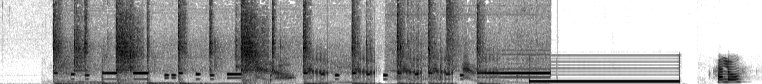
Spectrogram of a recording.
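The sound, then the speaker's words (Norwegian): A rapid series of telephone keypad tones as a psychiatric ward is dialed, followed by a steady ringing tone on the line and a brief burst of sound as the call connects. “dette er Fritz Viritsekk som ringer”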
